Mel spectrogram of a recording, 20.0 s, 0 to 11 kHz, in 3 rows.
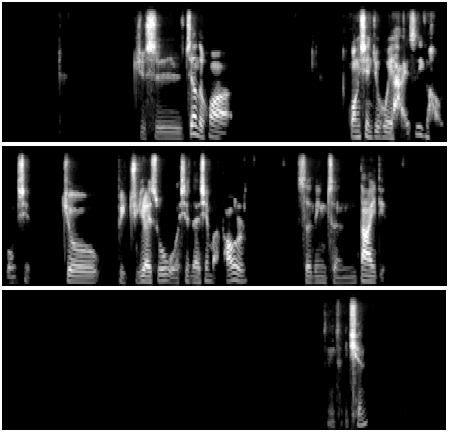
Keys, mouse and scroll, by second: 0.5 m, 0.8 click, 0.8 click, 1.1 space, 4.4 ctrl+r, 4.9 ctrl+t, 5.3 click, 6.3 ctrl+d, 7.2 click, 15.2 shift+space, 19.8 shift+space, 19.9-20.0 drag.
